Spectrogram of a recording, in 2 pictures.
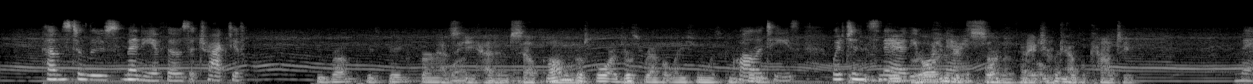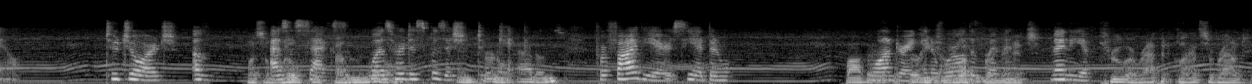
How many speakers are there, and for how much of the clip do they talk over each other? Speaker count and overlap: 3, about 41%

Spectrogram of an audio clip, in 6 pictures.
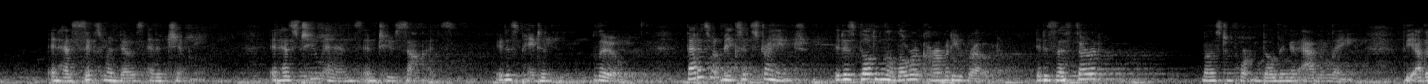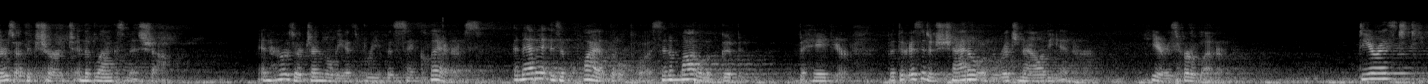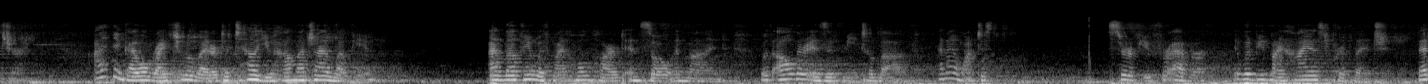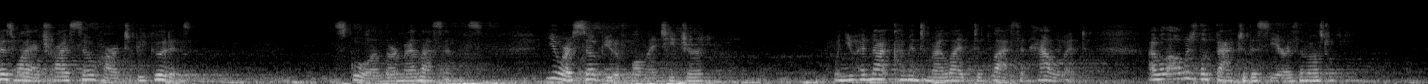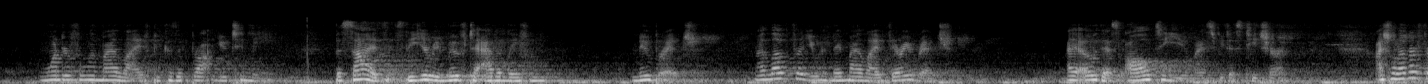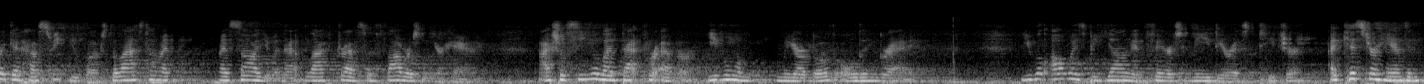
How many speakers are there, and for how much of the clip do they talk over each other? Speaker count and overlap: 1, no overlap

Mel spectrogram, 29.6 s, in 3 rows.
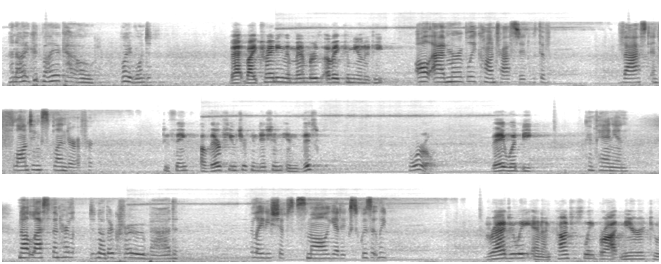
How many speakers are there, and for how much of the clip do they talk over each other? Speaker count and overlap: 3, no overlap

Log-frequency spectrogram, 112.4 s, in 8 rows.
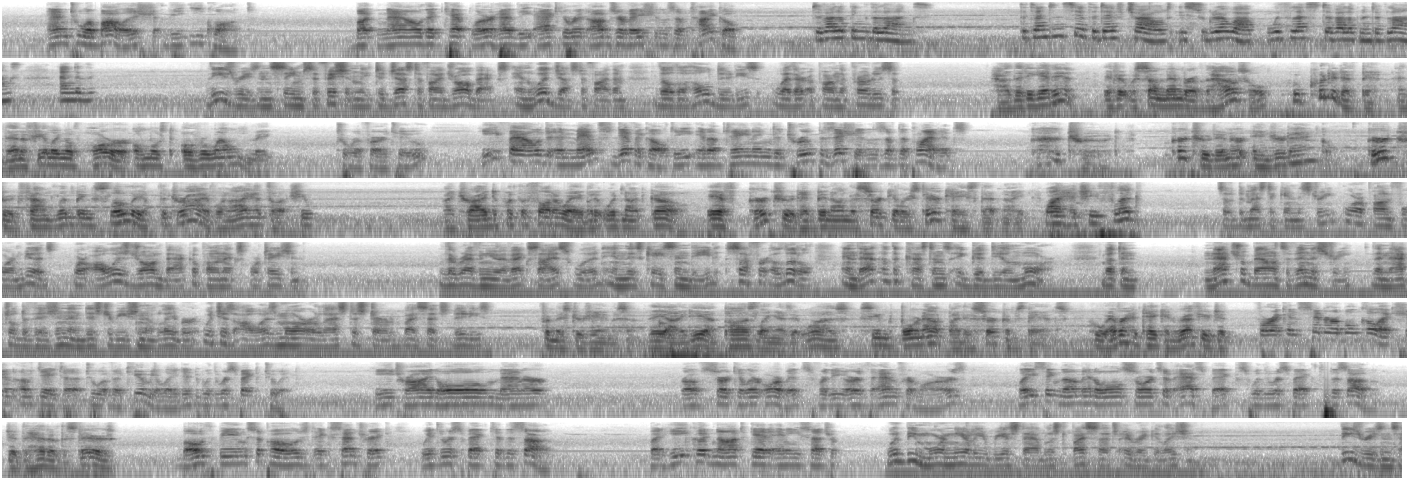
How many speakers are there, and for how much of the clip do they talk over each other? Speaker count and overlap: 4, no overlap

